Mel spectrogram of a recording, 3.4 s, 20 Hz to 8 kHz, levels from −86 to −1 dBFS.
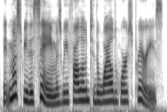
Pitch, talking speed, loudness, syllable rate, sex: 215 Hz, 230 wpm, -16 LUFS, 5.3 syllables/s, female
